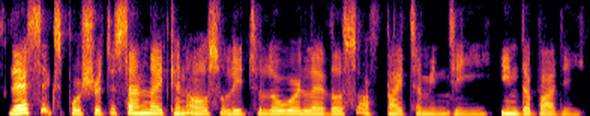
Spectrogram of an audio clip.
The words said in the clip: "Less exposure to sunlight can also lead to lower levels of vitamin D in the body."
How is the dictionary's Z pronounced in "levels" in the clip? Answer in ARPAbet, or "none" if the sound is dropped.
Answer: S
